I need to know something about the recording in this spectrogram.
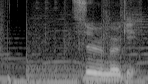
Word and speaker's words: Tsumugi: to move your left to use the restroom tsumugi yeah that's how you pronounce it the restroom huh interesting so we've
